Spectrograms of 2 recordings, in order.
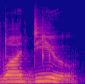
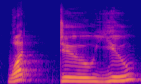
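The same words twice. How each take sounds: First: The phrase is said very fast and compressed. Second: The phrase is said quickly but less compressed. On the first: "And then even faster" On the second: "But even faster"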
